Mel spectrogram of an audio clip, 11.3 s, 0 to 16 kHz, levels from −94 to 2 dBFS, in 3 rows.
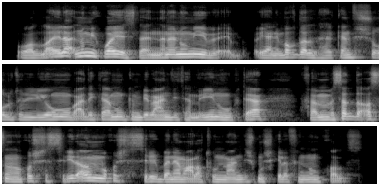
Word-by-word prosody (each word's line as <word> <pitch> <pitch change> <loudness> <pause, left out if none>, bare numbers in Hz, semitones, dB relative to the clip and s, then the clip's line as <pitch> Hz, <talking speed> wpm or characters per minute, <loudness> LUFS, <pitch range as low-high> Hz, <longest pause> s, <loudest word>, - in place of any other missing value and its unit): والله 105 -1 0
لا 200 - +5
نومي 185 +1 +3
كويّس، 155 -7 +3
لأن - - 0
أنا 135 0 +3
نومي 145 0 +6
ب 110 -2 -7 0.2
يعني 105 -1 -2
بافضل 125 -2 0
هلكان 105 +4 -4
في 120 - -10
الشغل 120 -1 -6
طول 120 0 -7
اليوم 120 +3 +1
وبعد 120 0 -2
كده 120 +1 -2
ممكن 120 -1 0
بيبقى 120 +1 +1
عندي 115 -2 0
تمرين 115 +3 0
وبتاع، 130 +5 0 0.3
فما 115 +2 0
باصدق 135 +3 +1
أصلًا 130 -3 0
أخش 135 +4 -4
السرير 135 +2 -1
أول 160 - +4
ما 145 -3 +5
باخش 140 +1 -8
السرير 125 -1 -3
بانام 110 0 +1
على - - +2
طول 115 - -5
ما 105 -1 0
عنديش 105 +2 -4
مشكلة 110 -1 -4
في 105 - -14
النوم 105 0 -2
خالص. - - -9
120 Hz, 215 wpm, -25 LUFS, 110-135 Hz, 0.3 s, نومي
